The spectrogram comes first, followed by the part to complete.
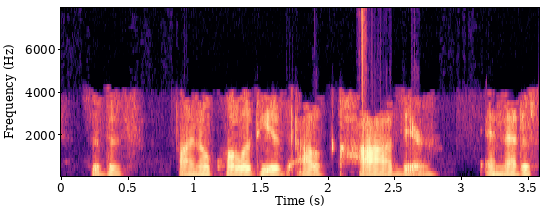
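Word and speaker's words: القادر: So the final quality is Al-Qadir, and that is spelled, let me spell it, Q-A-D as in David, I-R, Qadir.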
